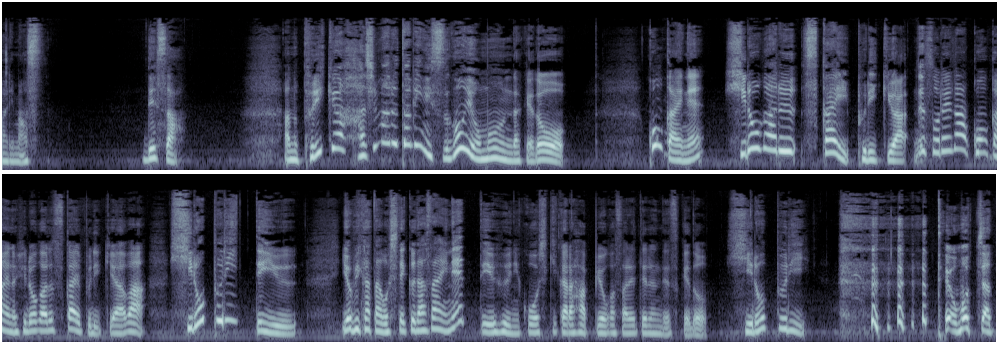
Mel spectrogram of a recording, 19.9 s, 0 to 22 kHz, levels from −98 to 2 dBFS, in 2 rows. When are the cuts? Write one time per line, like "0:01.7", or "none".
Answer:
0:09.1
0:12.4
0:17.1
